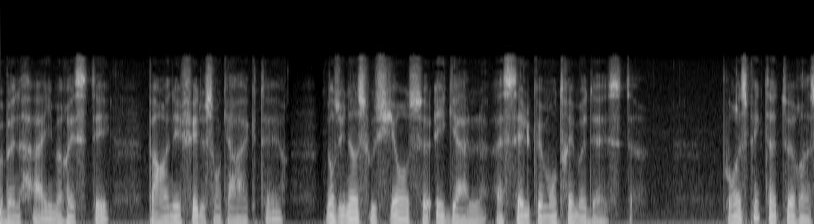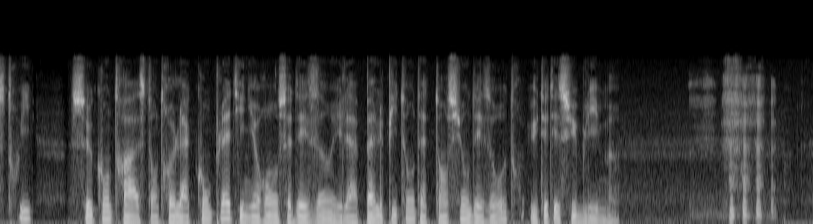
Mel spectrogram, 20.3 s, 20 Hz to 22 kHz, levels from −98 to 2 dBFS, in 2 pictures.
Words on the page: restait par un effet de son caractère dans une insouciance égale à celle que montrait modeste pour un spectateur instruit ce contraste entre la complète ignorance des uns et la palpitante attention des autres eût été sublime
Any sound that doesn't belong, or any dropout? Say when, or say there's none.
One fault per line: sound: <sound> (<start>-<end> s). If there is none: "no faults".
sound: laugh (18.8-19.9 s)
